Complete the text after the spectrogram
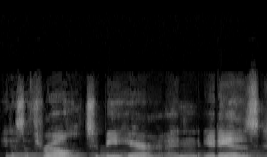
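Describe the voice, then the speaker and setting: A man's voice: mid-range voice, unhurried, over music. A man hosting a live show with casual, jovial, playfully wry banter. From Canada. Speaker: host.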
